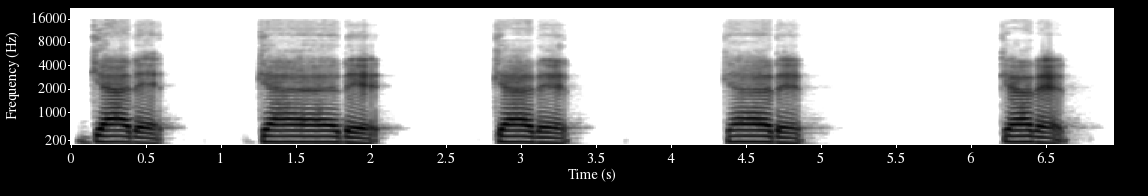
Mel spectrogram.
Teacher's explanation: So, this T becomes between vowels, so I can pronounce it more as a soft D.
